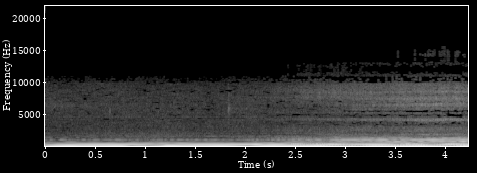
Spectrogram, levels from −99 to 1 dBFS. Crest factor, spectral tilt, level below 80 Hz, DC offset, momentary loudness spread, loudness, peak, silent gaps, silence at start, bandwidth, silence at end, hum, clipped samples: 12 dB; -10 dB/octave; -34 dBFS; under 0.1%; 3 LU; -19 LUFS; -6 dBFS; none; 0 s; 9 kHz; 0 s; none; under 0.1%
